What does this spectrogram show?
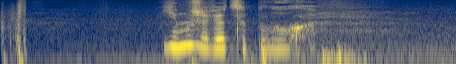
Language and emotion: Russian, sad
